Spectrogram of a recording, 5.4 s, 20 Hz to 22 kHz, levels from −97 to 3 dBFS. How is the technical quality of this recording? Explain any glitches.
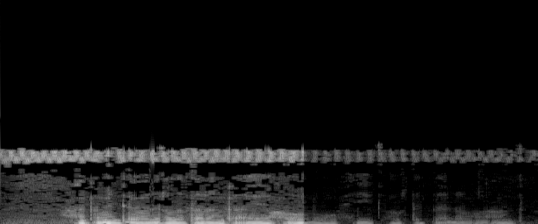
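The recording has poor technical quality: codec damage runs throughout, and the sound collapses in its final stretch.

Throughout, the speech is dull and smeared with nothing above 7.6 kHz, heavy damage that likely comes from AAC compression. Its warbling texture, not a clean roll-off, sets it apart from simple low-pass filtering.

From 3.03 s to the end, the level drops by about 24 dB, leaving a faint copy. The likely cause is one channel inverted, cancelling common content when summed to mono. Unlike a dropout, a residue remains audible.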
